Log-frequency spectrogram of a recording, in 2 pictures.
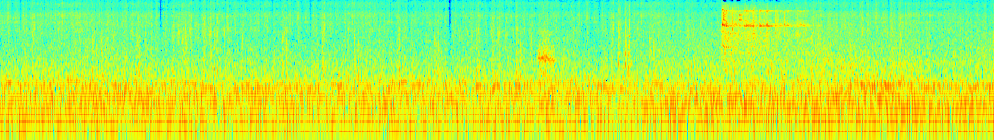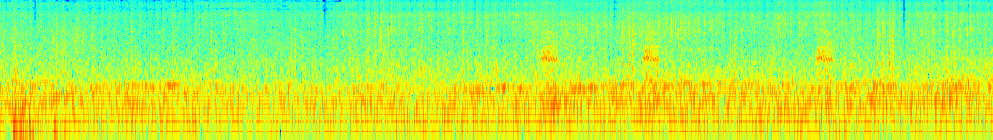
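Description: Footsteps run on a concrete floor.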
